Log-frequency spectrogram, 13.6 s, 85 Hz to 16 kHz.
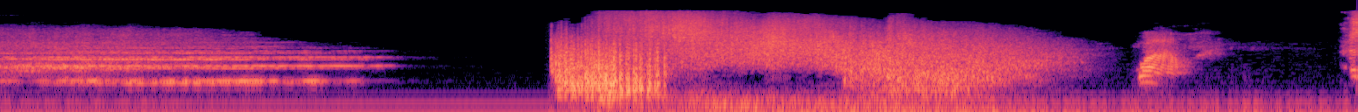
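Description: A massive blast at a gold mine, set off with 180,000 tons of explosives. After a sustained droning tone, a sudden loud boom rolls into a long, roaring rumble, and a second sharp burst follows near the end.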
